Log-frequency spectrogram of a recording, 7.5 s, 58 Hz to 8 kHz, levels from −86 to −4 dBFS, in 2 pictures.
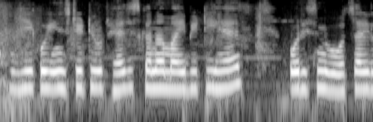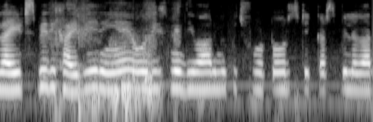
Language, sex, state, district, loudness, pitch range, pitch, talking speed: Hindi, female, Punjab, Pathankot, -16 LUFS, 220-230 Hz, 225 Hz, 235 wpm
